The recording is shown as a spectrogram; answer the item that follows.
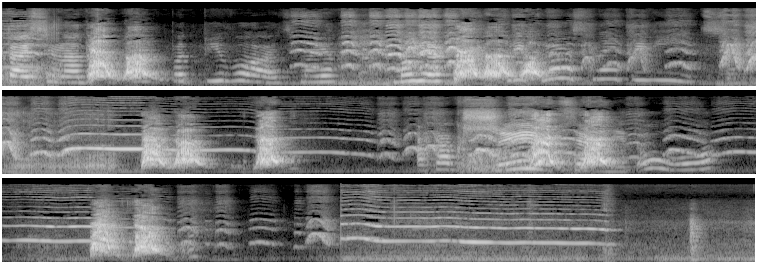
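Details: Female French Bulldog singing along as a pipe is played, stretching her neck: wavering, rising and falling howling barks mixed with pipe notes and a woman's excited talk throughout.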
